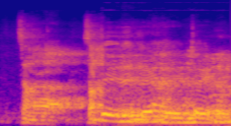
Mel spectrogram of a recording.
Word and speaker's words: 扎: 复杂的渣 Is it 扎？对。 It's like you stab. Stab.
